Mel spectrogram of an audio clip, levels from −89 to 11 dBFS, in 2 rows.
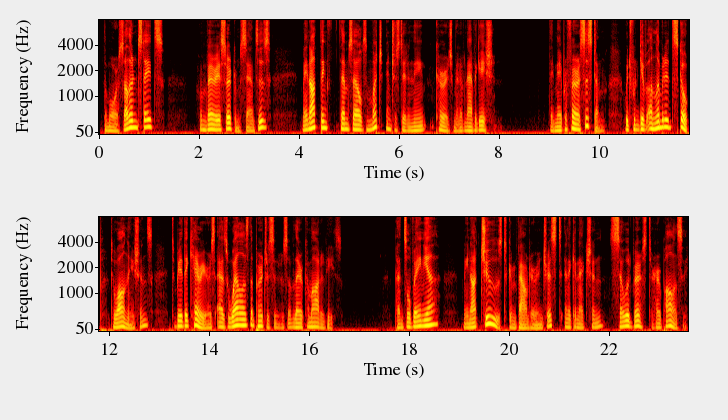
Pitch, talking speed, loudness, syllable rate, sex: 120 Hz, 150 wpm, -21 LUFS, 5.5 syllables/s, male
